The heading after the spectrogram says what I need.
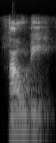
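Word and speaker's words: Audi: कई लोग इसको ऑडी बोलते हैं, बट ऑडी इसका सही प्रोनाउंसिएशन नहीं है। इसका सही प्रोनाउंसिएशन है आउडी।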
